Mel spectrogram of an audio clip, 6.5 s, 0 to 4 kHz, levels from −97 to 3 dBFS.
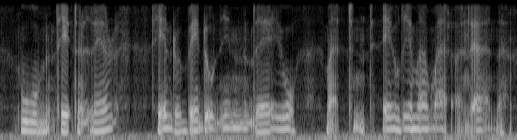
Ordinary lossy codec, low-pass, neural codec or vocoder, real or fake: none; 3.6 kHz; autoencoder, 22.05 kHz, a latent of 192 numbers a frame, VITS, trained on many speakers; fake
